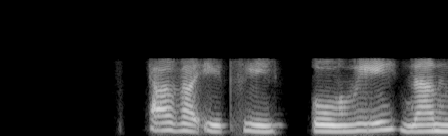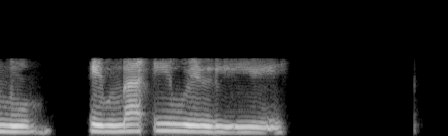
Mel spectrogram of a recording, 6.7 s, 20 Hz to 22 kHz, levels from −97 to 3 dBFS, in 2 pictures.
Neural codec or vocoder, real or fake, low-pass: codec, 16 kHz, 1 kbps, FreqCodec, larger model; fake; 3.6 kHz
